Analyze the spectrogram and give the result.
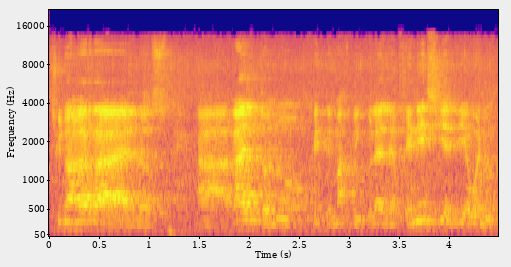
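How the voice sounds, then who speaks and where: A man gives a public science lecture, wandering through his points with frequent restarts and fillers. He sounds distant from the microphone in a very echoey hall. A steady noise sits behind his voice. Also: mid-range voice, quick pace. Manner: digressive, many restarts and fillers.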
